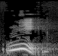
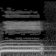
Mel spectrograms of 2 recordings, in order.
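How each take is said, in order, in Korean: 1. 음높이가 높은 데서 낮게 급격히 떨어져요. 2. 음높이가 높고 평평하게 유지돼요. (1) "사성으로는" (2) "일성으로 표기하면"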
